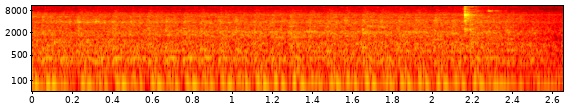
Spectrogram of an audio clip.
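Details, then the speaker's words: Bajaj Pulsar 150 after engine work with a cleaned oil pump, started and revved. Steady, even low thumping at a brisk idle with no ticking, knocking or rattle. White smoke seen before the work is now gone, so the engine is healthy. "இப்ப நம்ம வந்து வண்டிய வேலை பார்க்கறதுக்கு முன்னாடி start பண்ணி நல்லா race பண்ணி பார்த்தோம். சைனஸ் வந்து நல்லா வெள்ளை போக வந்துச்சு. இப்ப வெள்ளை போக எதுவுமே வரல."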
